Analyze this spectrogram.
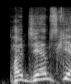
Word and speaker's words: Podziemski: If you weren't with us yesterday, Brandin Podziemski, I think you even pronounced it right.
